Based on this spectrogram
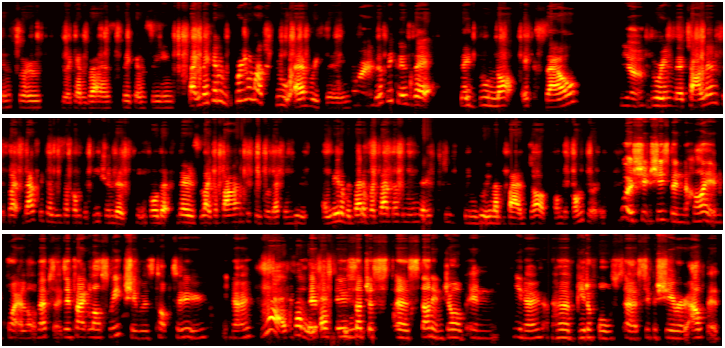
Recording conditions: poor sound quality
